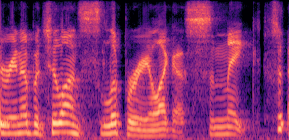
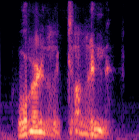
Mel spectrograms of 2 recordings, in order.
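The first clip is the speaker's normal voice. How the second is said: very demonic voice. Voicing a new voice coming out of a fighter: very demonic voice. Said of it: "a very demonic voice".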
